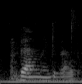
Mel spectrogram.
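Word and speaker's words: Van Langeveld: My name is Elisa Van Lingeveld. I live in Foxborough. – Can you say your last name again? – Van Lingeveld.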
